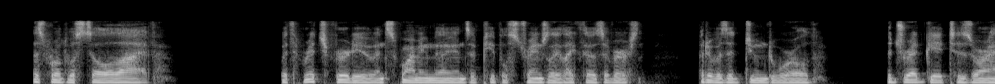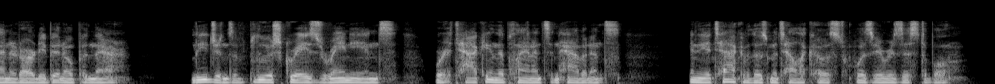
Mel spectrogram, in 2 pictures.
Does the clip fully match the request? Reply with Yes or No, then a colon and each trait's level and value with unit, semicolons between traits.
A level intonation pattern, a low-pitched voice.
Yes: narrow, 1.6 semitones; very low, 90 Hz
